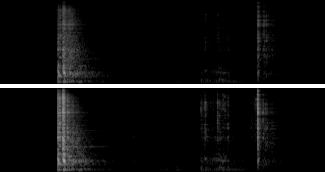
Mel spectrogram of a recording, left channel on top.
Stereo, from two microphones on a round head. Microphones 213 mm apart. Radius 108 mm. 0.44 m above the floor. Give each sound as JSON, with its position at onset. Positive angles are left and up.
{"t": 0.6, "sound": "a camera shutter", "side_deg": -50, "distance_m": 2.0}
